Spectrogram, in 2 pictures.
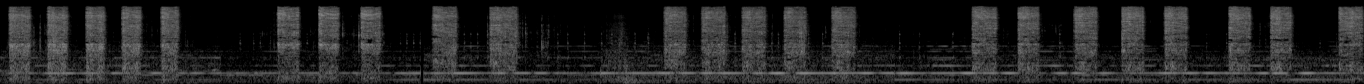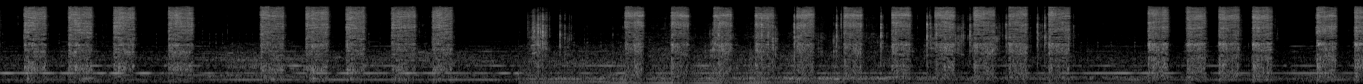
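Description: Rust-protection primer being sprayed onto welded steel in many short hissing bursts, a few a second, with brief pauses between runs.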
